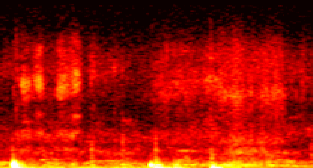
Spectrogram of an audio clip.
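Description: Chalk tapping and scraping on a classroom blackboard as a teacher writes a weekday name, three short faint knocks spaced across two seconds, quiet room with no voice over them.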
